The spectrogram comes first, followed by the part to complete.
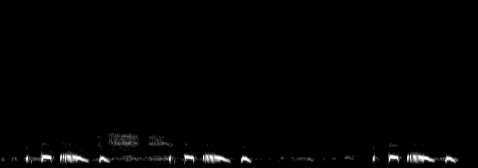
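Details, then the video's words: Decoy spotted dove cooing early in the morning to lure wild doves. Each phrase has short, clipped rising notes, a drawn-out falling coo and a final note. The phrase repeats, with faint higher chatter in between. "Chim Cu Mồi Gáy Gọi Bổi Sáng Sớm"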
